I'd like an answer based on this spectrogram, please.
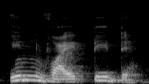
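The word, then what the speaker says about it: invited: পরে যদি ইডি থাকে তাহলে সেই ইডি এর উচ্চারণ ইড এর মত হয়। For example ইনভাইটেড।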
